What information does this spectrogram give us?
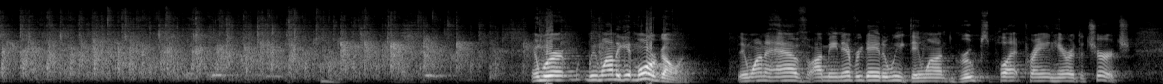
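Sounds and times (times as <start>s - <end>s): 
audience applause: 0.0s - 6.3s
speech: 5.3s - 11.6s.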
